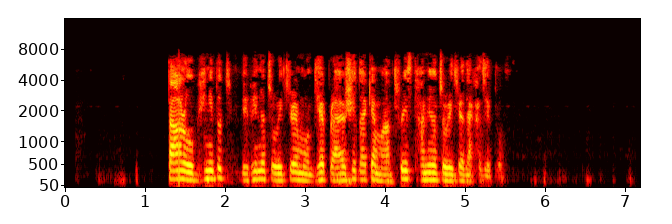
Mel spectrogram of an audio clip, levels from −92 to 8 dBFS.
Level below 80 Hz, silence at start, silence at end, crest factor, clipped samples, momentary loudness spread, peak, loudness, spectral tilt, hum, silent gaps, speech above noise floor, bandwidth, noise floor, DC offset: -58 dBFS; 1.3 s; 1.75 s; 20 dB; under 0.1%; 11 LU; -2 dBFS; -19 LUFS; -5 dB/octave; none; none; 52 dB; 7.8 kHz; -71 dBFS; under 0.1%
